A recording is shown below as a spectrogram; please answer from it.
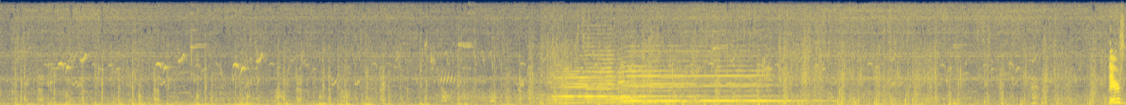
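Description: Horse hooves clip-clop in Red Dead Redemption, a steady walking rhythm of soft thuds that runs through the whole stretch while game music swells in the middle and a voice talks over it.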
